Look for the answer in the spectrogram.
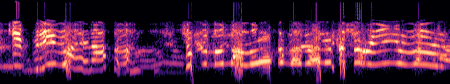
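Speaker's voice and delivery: high and excited, stoned giggle; babbling high, stoned and amazed; chapado. Real, not acted. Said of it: "Me tirando essa brisa!". (voz de chapado, empolgada e aguda)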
